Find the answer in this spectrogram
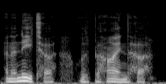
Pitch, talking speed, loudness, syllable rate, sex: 120 Hz, 180 wpm, -19 LUFS, 6.4 syllables/s, male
